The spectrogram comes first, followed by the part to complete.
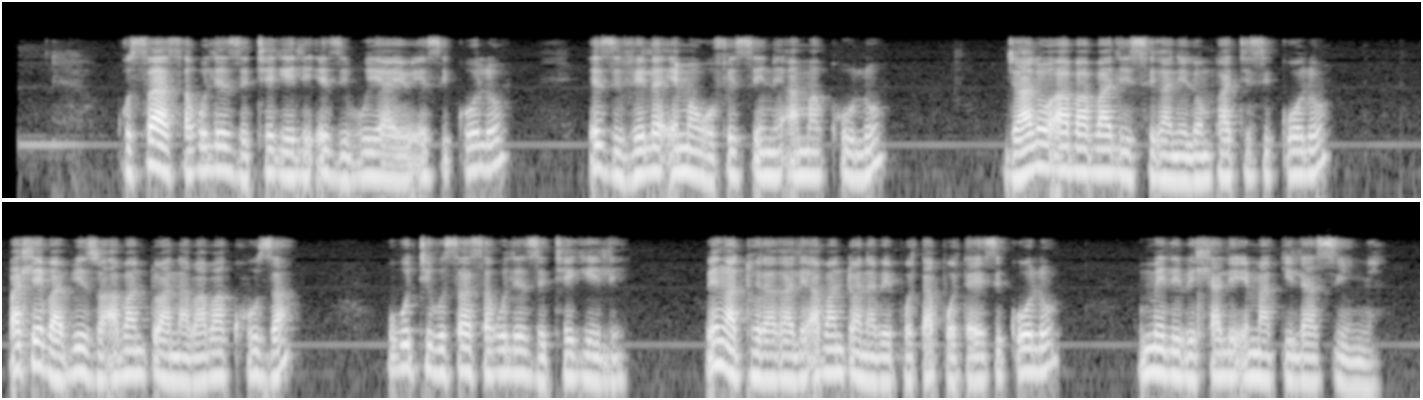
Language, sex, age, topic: North Ndebele, male, 36-49, education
